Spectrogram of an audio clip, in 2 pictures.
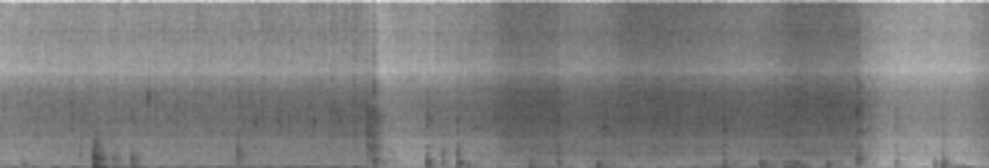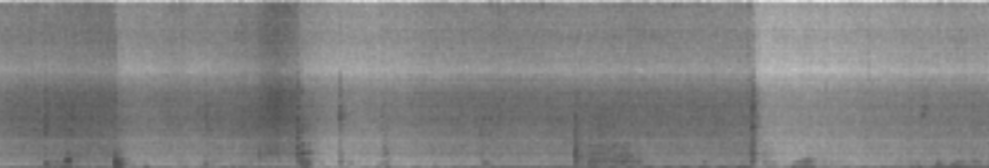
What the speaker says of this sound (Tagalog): Lagay na natin ang ating shrimp o bagoong alamang.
